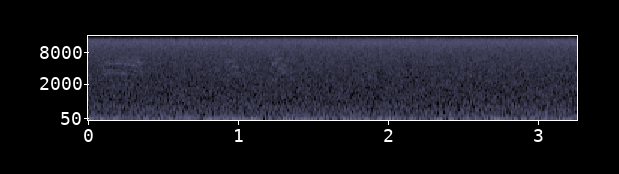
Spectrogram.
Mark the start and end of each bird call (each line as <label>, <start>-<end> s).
Hawaii Amakihi (Chlorodrepanis virens), 0.0-0.5 s
Hawaii Amakihi (Chlorodrepanis virens), 1.1-1.4 s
